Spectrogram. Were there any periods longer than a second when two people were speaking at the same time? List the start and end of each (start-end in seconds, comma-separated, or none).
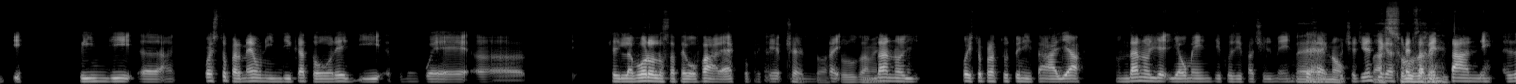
7.6-9.1, 12.9-14.5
